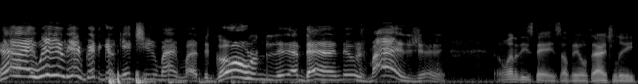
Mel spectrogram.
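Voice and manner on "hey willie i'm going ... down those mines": squeaky, very high gold prospector character voice. The speaker finally tries out a prospector impersonation, calling out to willie. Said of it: "my prospector impersonation".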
